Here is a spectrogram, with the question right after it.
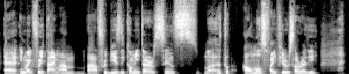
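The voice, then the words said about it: Polish accent. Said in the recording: “I'm from Poland, so my accent may be quite different than you used to.”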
